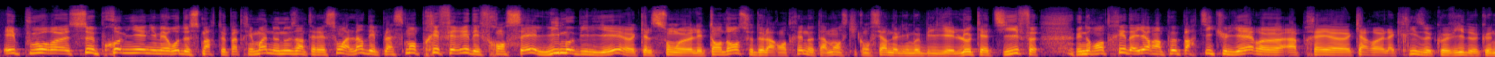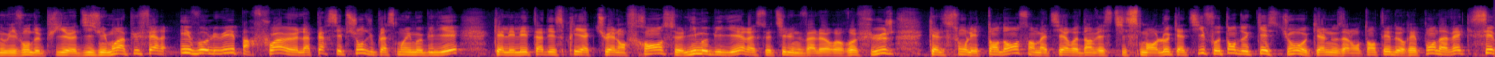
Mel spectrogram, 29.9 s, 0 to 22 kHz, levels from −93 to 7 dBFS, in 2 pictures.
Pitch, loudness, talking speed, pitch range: 155 Hz, -17 LUFS, 185 wpm, 130-200 Hz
